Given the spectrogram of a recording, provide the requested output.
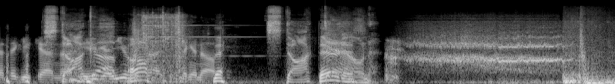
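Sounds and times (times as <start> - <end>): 
speech: 0.0 - 4.3
long steady car tire screech: 3.9 - 6.0.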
